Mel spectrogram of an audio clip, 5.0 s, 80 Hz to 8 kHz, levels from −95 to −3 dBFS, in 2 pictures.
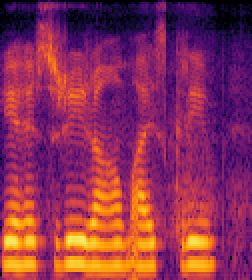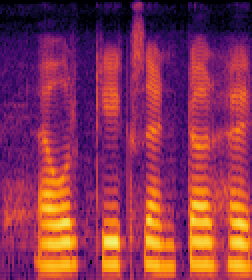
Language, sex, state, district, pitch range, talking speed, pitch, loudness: Hindi, female, Uttar Pradesh, Jyotiba Phule Nagar, 190-200 Hz, 95 wpm, 195 Hz, -17 LUFS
